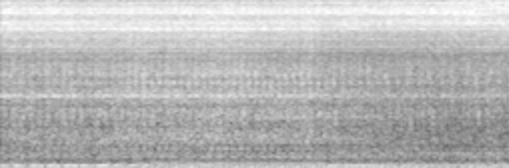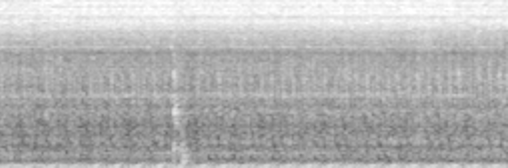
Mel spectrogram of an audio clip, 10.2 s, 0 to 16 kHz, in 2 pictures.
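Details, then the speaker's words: Ford Maverick not run in 26 years, first idle with no working fan or radiator, PB Blaster probably smoking off manifold: uneven lumpy idle, irregular chuff about two beats a second. "A little choochie, but that's okay. Hasn't ran in 26 years, let alone idled."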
